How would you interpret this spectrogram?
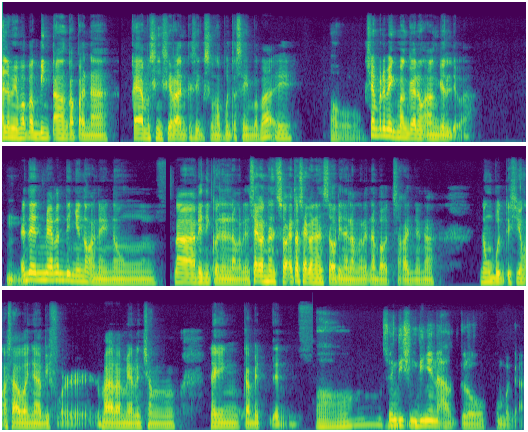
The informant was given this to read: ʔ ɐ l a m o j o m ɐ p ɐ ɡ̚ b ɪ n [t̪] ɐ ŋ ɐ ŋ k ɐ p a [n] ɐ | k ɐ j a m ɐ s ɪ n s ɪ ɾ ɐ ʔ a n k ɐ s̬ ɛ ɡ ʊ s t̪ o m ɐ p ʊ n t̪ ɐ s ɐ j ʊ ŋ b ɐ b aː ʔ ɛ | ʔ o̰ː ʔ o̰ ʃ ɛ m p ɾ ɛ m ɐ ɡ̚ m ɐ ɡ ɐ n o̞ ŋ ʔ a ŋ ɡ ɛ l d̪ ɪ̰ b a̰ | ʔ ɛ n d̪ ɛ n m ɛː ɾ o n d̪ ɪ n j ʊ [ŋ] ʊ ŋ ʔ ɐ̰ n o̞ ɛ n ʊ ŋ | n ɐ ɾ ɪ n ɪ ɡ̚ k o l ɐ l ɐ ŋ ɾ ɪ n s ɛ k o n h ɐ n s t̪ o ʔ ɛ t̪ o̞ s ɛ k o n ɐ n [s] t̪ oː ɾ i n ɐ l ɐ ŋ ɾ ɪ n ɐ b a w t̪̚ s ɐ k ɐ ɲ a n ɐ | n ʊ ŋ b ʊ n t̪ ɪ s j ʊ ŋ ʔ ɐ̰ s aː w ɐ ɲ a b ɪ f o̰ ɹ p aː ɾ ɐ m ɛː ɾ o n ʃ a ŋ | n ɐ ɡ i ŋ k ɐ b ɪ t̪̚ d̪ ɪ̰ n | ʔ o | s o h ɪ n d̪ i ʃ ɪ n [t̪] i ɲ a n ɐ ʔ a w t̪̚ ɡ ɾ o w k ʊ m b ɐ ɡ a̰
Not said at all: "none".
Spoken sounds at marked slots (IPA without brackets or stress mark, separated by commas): t̪, n, n, s, d̪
